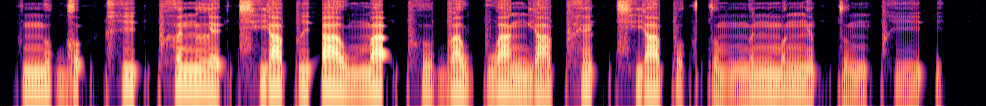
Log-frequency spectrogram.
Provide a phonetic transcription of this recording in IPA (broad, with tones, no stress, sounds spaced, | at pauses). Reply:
n̪ u˨˩ ɡ o˨ ʔ kʰ i˦ ʔ pʰ ə˦ n l e˨ ʔ t͡sʰ j a˥˧ p i˦ ʔ a˧ w m a˦ ʔ pʰ u˧ b a˥˧ w p w a˥˧ ŋ j a˧ pʰ ẽ˦ t̚ t͡sʰ j a˦ p o˨ k̚ t̪ o˨˩ m n̪ u˦ n m ə˦ ŋ ẽ˨ p̚ t̪ u˨˩ ŋ pʰ i˨ ʔ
